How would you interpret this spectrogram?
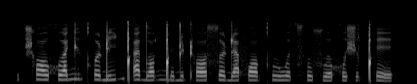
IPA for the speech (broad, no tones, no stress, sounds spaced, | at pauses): t͡ʃʰ ɔ χʷ a ɡʲ o kʰ o ɖ i ǃʼ a d ɔ ɡ͡ǃ ɪ d ʊ ʈʰ ɔ s ʊ ɖ a f ɔ kʰ u w ʊ t͡sʰ ʊ sʷ ɪ χʷ ɪ ʃ ʊ ǃʰ e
